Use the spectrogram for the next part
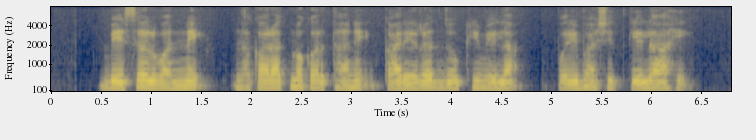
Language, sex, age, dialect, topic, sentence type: Marathi, female, 25-30, Northern Konkan, banking, statement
